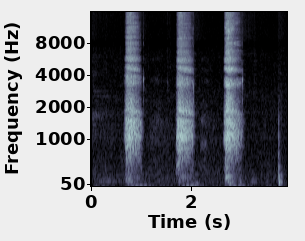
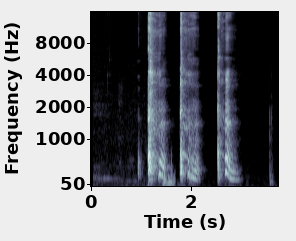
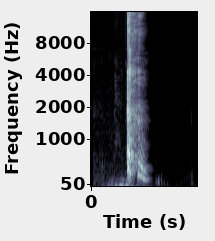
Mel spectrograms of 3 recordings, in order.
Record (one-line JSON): {"exhalation_length": "3.9 s", "exhalation_amplitude": 23743, "exhalation_signal_mean_std_ratio": 0.37, "three_cough_length": "3.8 s", "three_cough_amplitude": 32768, "three_cough_signal_mean_std_ratio": 0.28, "cough_length": "2.1 s", "cough_amplitude": 32768, "cough_signal_mean_std_ratio": 0.22, "survey_phase": "beta (2021-08-13 to 2022-03-07)", "age": "18-44", "gender": "Female", "wearing_mask": "No", "symptom_none": true, "smoker_status": "Never smoked", "respiratory_condition_asthma": false, "respiratory_condition_other": false, "recruitment_source": "REACT", "submission_delay": "1 day", "covid_test_result": "Negative", "covid_test_method": "RT-qPCR", "influenza_a_test_result": "Negative", "influenza_b_test_result": "Negative"}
